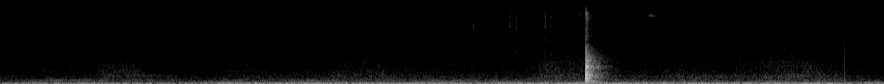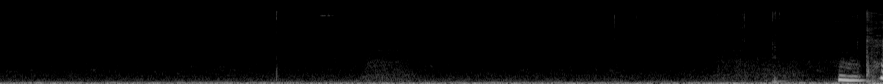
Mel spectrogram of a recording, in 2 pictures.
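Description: Metal pliers click against a small metal link.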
